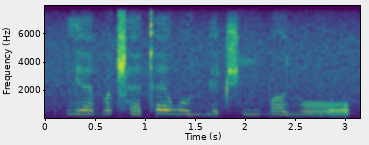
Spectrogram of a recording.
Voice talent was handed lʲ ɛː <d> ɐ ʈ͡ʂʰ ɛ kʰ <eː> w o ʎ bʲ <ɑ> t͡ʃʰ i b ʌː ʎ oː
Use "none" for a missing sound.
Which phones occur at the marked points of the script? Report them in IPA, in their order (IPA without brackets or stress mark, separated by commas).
b, ɛː, ɐ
